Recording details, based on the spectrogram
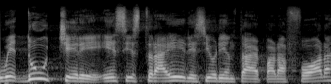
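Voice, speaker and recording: A man speaks at a fairly high pitch. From rural São Paulo state, Brazil. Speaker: judge. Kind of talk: public hearing speech. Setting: city council chamber. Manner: halting, with many repetitions.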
